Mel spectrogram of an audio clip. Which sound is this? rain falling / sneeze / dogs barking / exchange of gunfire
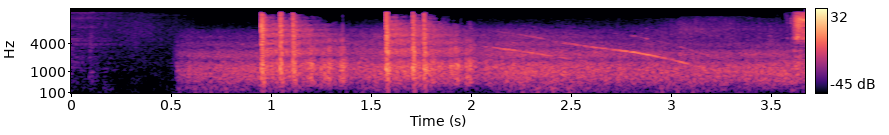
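exchange of gunfire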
